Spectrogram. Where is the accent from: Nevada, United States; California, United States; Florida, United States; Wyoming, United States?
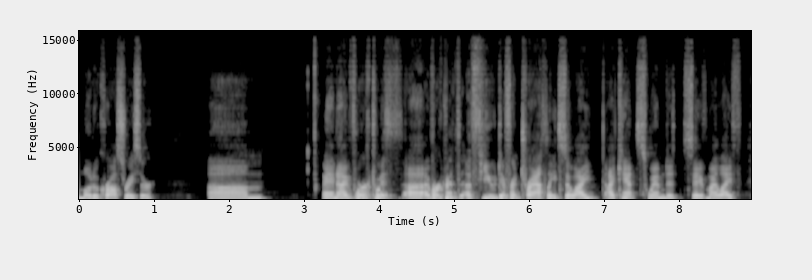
Wyoming, United States; I was from Wyoming, so I could get, resident tuition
